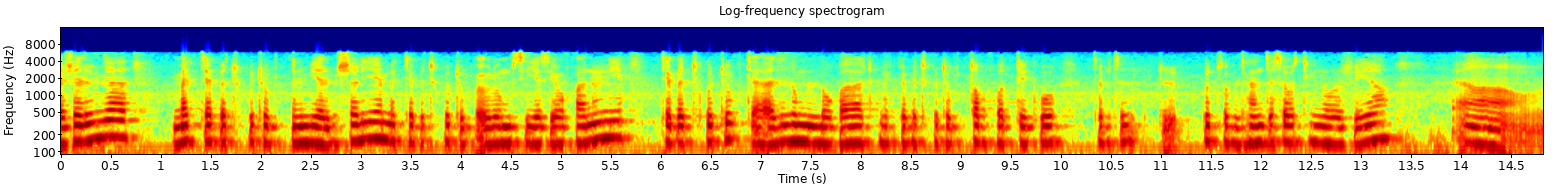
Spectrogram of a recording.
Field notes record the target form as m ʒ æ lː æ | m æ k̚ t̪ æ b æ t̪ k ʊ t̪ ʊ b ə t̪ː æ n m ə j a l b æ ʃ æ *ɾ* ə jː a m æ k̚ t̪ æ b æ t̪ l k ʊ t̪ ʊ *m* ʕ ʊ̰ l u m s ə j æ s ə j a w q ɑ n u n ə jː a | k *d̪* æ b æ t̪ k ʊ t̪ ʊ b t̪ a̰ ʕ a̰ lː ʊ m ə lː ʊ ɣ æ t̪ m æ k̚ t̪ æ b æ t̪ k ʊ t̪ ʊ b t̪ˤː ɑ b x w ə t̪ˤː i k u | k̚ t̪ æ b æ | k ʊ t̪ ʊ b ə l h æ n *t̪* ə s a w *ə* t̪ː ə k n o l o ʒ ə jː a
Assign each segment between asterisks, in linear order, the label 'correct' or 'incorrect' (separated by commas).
correct, incorrect, incorrect, incorrect, correct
